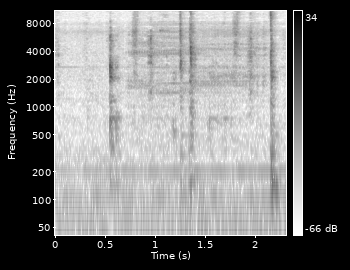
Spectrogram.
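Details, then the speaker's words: Sewing machine after removing thread jammed in the wheel and oiling the joints: light even ticking as it turns freely, no binding or grinding, running smoothly. "చూడండి ఇప్పుడు ఎంత neat గా తిరుగుతుంది చూడండి machine కుట్టి ఏ విధంగా వస్తుందో అనేది చూడండి ఇప్పుడు స్మూత్ గా అయితే"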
